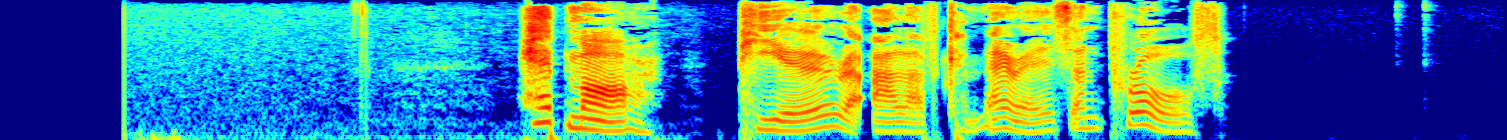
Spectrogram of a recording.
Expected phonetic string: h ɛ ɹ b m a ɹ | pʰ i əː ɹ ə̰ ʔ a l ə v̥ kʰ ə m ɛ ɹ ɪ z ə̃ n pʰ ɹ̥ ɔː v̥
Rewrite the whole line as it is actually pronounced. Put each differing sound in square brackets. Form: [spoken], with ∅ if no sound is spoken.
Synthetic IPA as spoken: h ɛ [∅] b m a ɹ | pʰ i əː ɹ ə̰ ʔ a l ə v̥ kʰ ə m ɛ ɹ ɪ z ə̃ n pʰ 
